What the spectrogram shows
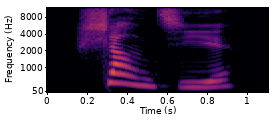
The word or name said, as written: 上级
